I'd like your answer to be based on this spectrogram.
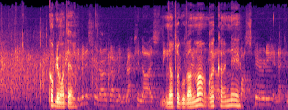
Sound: applause

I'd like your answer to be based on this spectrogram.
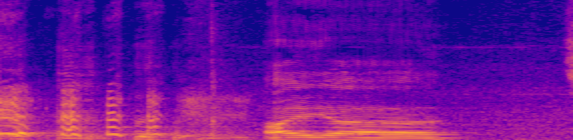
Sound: laughing

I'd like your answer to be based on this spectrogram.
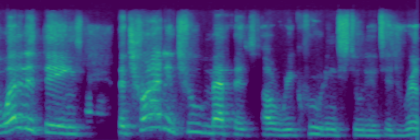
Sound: laughs

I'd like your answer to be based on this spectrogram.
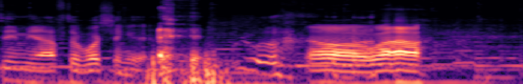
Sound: laughs

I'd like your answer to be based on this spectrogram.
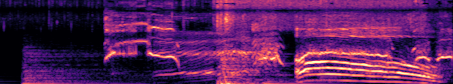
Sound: character screams

